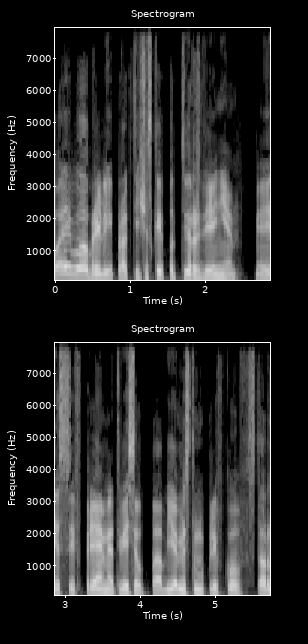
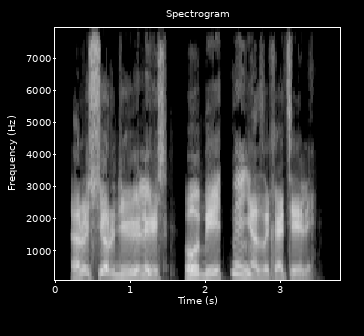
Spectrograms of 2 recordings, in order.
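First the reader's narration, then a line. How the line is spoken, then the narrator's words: Guffawed. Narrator (Russian): захохотал Эйс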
